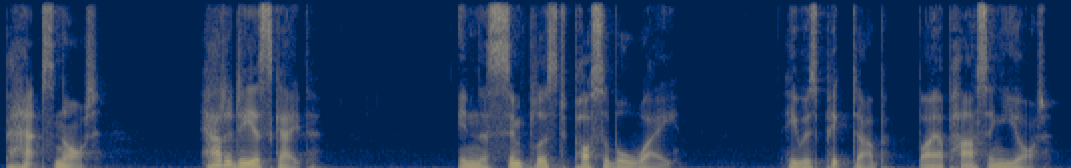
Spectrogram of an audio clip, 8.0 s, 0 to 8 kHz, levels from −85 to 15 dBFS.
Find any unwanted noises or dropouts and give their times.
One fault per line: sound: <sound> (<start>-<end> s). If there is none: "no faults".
no faults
